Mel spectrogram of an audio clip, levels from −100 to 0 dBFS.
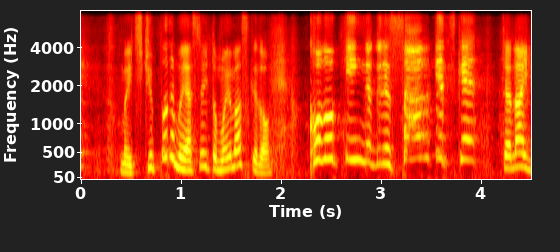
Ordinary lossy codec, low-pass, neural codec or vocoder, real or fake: none; 7.2 kHz; codec, 16 kHz, about 1 kbps, DyCAST, with the encoder's durations; fake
